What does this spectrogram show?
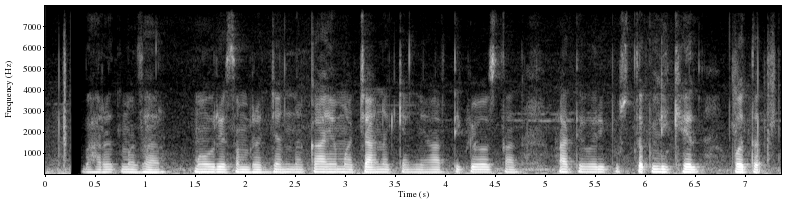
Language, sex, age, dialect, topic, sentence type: Marathi, male, 25-30, Northern Konkan, banking, statement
